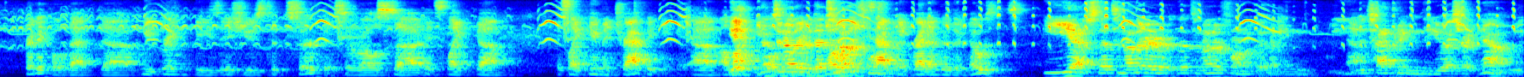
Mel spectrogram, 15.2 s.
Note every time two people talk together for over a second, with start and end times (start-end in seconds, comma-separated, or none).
7.3-9.1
